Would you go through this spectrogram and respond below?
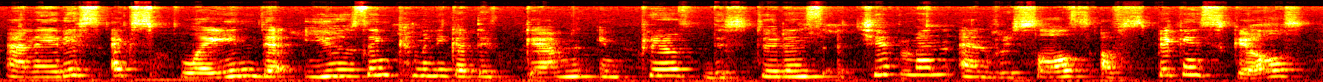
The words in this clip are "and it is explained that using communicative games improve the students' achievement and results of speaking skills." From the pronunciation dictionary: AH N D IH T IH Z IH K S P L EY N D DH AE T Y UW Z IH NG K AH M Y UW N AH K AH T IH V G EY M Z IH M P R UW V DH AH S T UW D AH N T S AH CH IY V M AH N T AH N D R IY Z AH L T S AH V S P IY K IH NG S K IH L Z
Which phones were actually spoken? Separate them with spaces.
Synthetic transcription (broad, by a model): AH N IH T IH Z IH K S P L EY N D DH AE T Y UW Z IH NG K AH M Y UW N AH K AH T IH V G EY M IH M P R UW V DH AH S T UW D AH N T S AH CH IY V M AH N T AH N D R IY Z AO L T S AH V S P IY K IH NG S K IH L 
